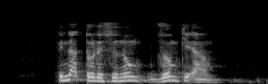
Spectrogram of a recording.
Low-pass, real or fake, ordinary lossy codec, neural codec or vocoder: 7.2 kHz; fake; AAC, 32 kbps; codec, 16 kHz, 4 kbps, FreqCodec, larger model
